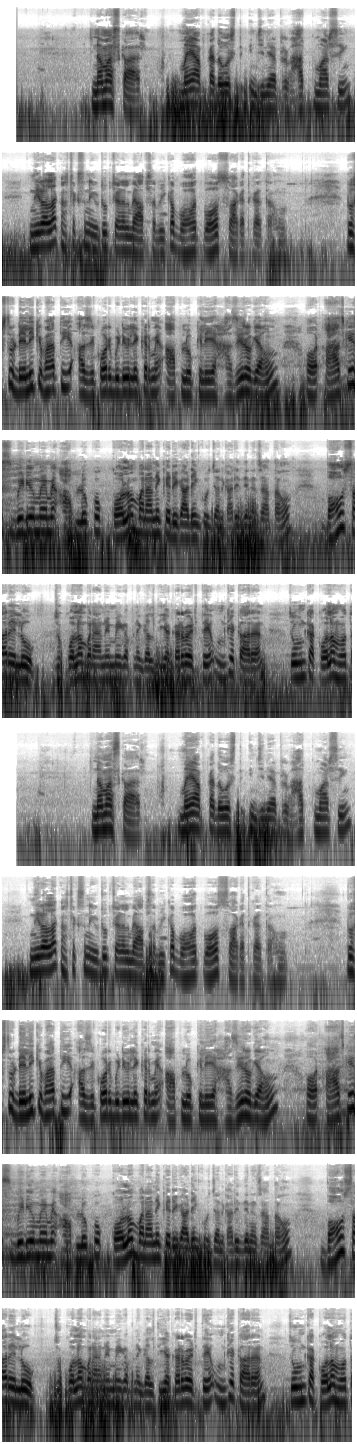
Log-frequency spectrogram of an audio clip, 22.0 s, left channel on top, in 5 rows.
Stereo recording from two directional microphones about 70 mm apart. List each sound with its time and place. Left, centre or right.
1.1 s speech: right
4.7 s speech: right
17.3 s speech: right
20.3 s speech: right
